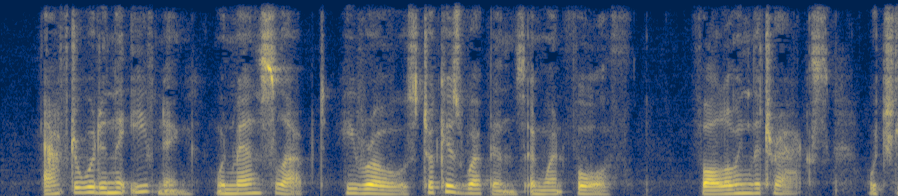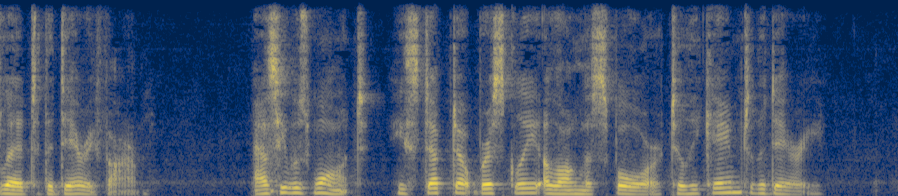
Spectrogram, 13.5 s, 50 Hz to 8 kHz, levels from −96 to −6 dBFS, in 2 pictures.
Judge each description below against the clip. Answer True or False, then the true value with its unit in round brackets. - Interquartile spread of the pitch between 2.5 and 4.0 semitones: True (3.7 semitones)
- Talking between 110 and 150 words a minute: False (185 wpm)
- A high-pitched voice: False (175 Hz)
